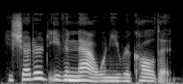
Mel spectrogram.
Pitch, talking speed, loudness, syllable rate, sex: 185 Hz, 260 wpm, -15 LUFS, 7.7 syllables/s, female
